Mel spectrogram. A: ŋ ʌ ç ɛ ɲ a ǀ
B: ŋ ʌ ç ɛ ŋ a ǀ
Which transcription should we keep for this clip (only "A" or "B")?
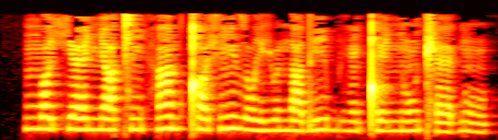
A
